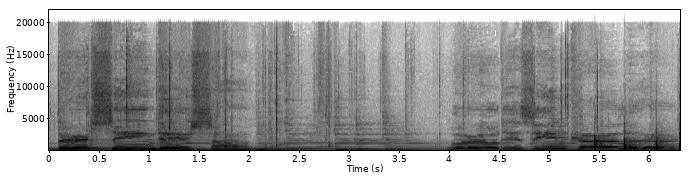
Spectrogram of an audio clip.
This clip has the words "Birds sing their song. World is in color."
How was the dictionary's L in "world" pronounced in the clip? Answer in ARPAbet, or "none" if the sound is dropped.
L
